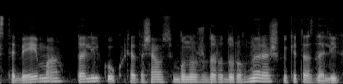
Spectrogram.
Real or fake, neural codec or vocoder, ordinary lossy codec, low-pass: real; none; AAC, 48 kbps; 9.9 kHz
